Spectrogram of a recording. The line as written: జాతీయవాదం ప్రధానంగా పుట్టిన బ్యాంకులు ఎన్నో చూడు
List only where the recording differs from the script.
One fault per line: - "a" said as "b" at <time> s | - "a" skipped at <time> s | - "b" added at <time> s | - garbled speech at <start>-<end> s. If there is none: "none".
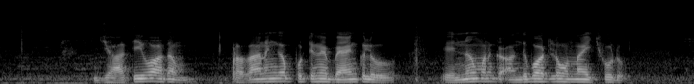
- "మనకు అందుబాటులో ఉన్నాయి" added at 4.8 s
